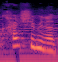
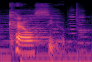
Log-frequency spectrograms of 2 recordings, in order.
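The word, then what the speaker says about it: calcium: c i um이 단어 칼슘이란 뜻 많이 보셨죠 발음을 칼시 칼시 이렇게 발음을 합니다 칼슘이 우리나라 친구들 얘기하는게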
